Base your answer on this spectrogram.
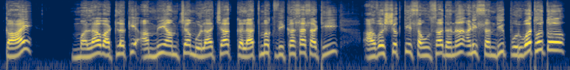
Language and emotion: Marathi, surprised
